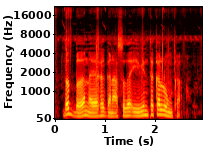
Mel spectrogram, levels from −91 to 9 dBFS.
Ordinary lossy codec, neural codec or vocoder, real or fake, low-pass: none; none; real; none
